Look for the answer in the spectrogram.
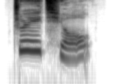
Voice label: "追求", Chinese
